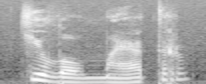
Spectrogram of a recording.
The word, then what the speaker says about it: кілометр: три голки чотири копійки в іменниках одиницях вимірювання наголос падає на метр дециметр кілометр але периметр це не одиниця вимірювання у складних іменниках із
